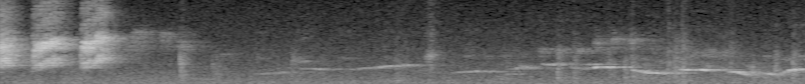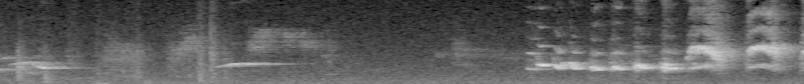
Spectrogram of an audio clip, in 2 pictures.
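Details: Provoked and agitated greater green leafbird delivers loud chirps, then a quiet series of varied whistled upslurs and downslurs, and ends in a rapid buzzy chattering burst.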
